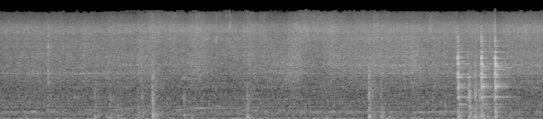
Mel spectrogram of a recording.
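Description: Gnocchi, sausage, mushrooms and tomato sizzling steadily in a skillet while a rubber spatula stirs them, with a few light taps. A quick cluster of sharp knocks near the end.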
